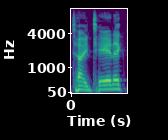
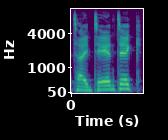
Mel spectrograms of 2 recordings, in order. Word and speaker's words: Titanic: Catching my mispronunciation of Titanic by calling it Titantic.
